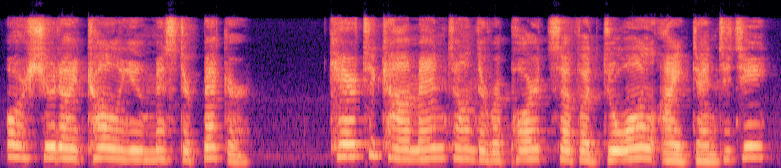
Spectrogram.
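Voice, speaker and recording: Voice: medium pitch, takes it slowly, highs cut off, natural voice. A performer voicing a dry, skeptical, probing female newspaper reporter in a comic-book dub. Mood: dry skepticism.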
